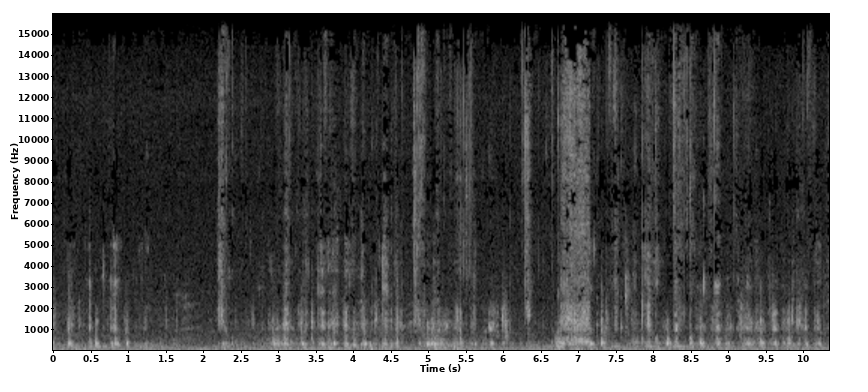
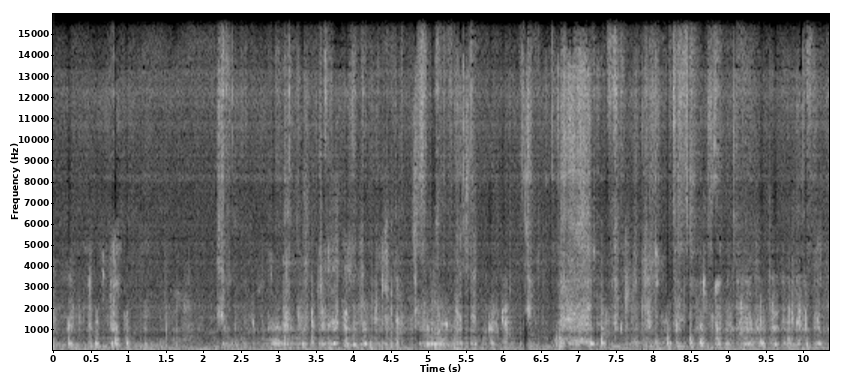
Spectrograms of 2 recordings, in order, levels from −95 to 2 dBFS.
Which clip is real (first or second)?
first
